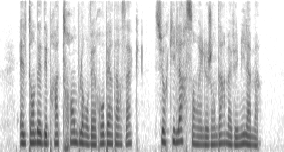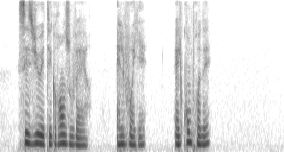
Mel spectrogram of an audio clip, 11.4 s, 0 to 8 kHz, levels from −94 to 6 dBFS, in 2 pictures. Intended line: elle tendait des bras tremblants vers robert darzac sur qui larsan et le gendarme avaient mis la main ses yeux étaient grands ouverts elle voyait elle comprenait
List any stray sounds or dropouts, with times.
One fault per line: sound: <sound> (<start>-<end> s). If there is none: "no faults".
no faults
